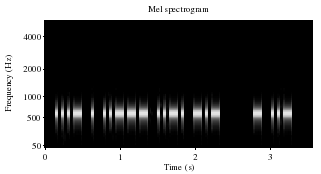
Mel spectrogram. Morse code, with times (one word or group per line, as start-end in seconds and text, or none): 0.1-2.3 VE2FK
2.8-3.3 TU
